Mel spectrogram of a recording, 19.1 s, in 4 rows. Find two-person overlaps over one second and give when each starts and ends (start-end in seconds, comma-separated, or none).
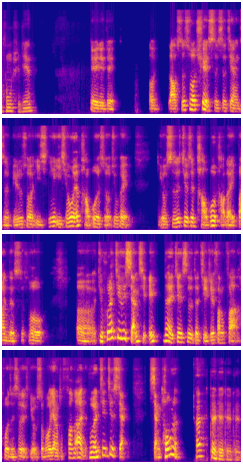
none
